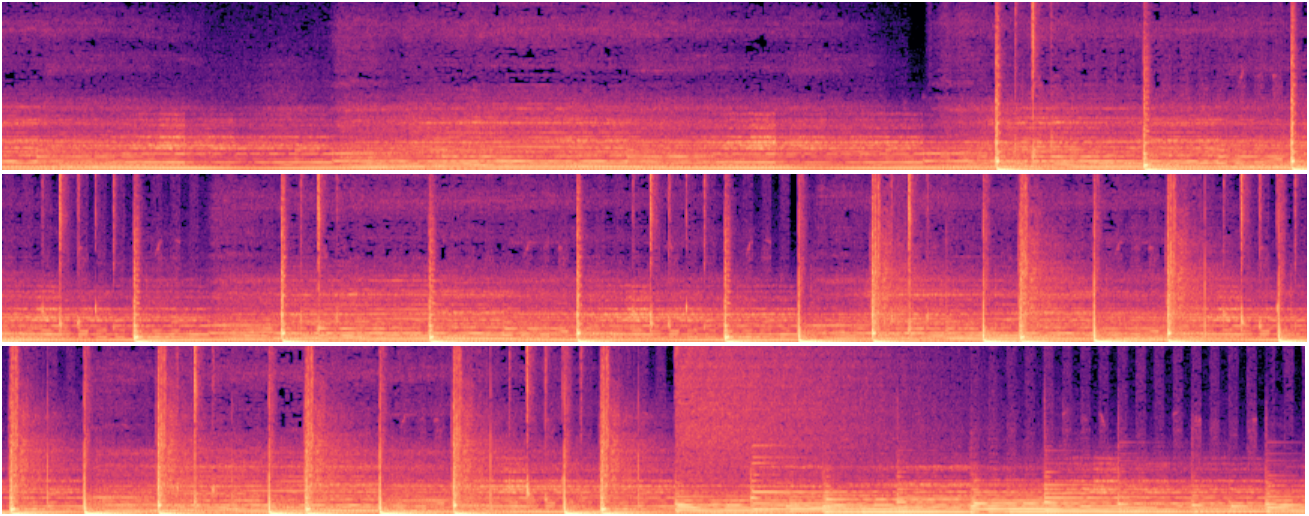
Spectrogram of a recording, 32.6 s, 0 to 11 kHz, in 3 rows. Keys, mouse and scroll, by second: 1.0-3.6 middle drag, 3.6 click, 5.4 alt+click, 6.4 alt+click, 7.2-7.7 scroll up 1, 7.7 shift+middle click, 8.4-8.7 scroll up 1, 10.0 alt+click, 11.9 click, 12.8 alt+click, 14.1 e, 27.2 scroll down 1, 28.1-29.9 middle drag, 29.9 e.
